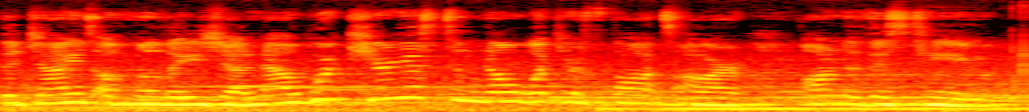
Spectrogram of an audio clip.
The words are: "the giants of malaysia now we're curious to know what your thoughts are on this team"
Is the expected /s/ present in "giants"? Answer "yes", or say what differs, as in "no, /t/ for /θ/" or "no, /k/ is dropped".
no, /s/ is dropped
